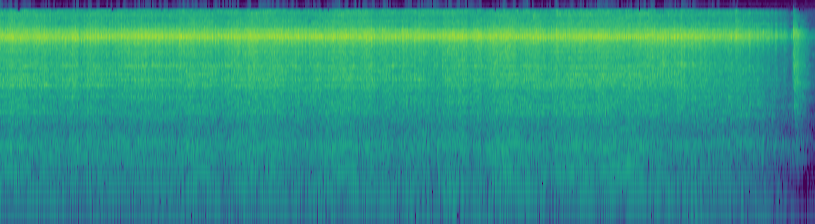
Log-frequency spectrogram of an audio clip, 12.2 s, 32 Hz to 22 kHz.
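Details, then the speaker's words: 2016 Pulsar 150 motorcycle before repair: steady single-cylinder idle with fast dry metallic chatter on top, timing chain noise; timing chain, timing adjuster and engine oil to be replaced. "இந்த வண்டி sound பார்த்தீங்கன்னா timing chain sound இருக்கு timing chain sound plus ஒரு timing adjuster மாத்த போறோம்"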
